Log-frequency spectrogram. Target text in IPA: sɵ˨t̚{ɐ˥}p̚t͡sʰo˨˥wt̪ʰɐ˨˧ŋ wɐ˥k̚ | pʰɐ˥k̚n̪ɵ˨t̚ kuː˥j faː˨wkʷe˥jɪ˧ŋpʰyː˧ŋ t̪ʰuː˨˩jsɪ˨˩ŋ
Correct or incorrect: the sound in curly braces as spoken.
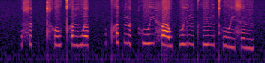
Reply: correct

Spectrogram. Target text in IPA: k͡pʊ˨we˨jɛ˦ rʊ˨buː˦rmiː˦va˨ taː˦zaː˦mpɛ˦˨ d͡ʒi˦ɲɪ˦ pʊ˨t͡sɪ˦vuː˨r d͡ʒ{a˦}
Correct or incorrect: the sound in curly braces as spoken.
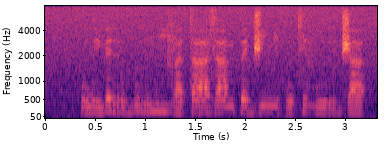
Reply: correct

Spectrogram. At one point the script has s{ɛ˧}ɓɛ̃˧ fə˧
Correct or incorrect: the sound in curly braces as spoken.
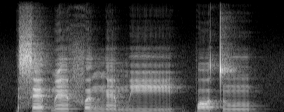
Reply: correct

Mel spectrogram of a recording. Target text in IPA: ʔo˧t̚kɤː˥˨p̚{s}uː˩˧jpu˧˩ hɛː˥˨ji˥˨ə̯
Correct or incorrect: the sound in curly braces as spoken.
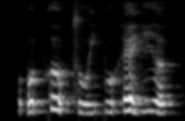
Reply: correct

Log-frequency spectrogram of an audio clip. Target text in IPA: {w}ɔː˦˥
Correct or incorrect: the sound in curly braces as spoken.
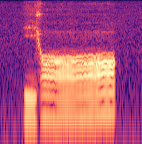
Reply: incorrect: j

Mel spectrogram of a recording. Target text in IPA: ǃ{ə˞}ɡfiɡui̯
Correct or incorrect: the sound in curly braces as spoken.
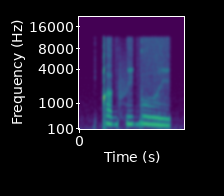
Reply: incorrect: ʌ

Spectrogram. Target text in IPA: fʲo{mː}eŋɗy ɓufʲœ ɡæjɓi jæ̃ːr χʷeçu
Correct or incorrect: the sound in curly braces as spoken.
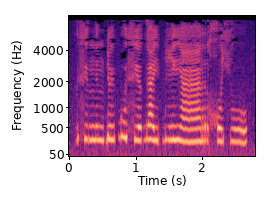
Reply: incorrect: ŋ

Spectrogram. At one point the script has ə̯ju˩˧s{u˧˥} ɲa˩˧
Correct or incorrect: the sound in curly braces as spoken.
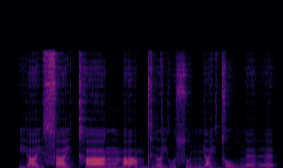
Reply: incorrect: u˩˧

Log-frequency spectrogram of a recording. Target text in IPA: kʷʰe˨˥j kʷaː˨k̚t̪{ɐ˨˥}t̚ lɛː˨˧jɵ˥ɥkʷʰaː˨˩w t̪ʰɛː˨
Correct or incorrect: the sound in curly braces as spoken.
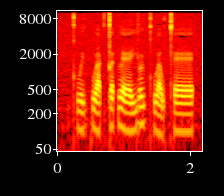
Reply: incorrect: ɐ˥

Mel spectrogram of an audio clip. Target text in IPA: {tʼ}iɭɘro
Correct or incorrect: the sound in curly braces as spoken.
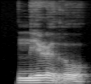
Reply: incorrect: n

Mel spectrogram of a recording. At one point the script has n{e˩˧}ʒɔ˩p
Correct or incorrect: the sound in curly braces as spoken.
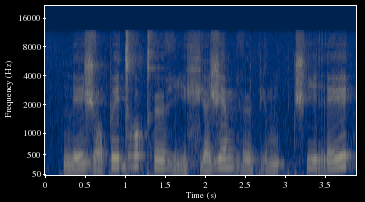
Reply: correct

